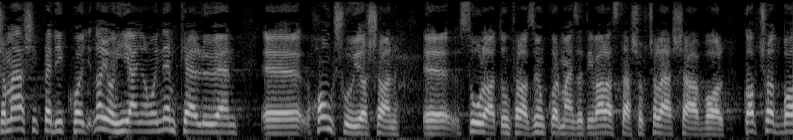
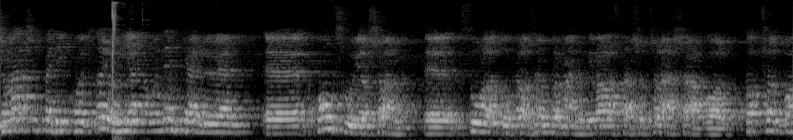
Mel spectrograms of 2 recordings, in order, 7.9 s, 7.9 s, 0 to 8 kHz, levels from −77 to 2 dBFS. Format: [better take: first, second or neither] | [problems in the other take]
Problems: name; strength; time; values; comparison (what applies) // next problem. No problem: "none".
first | background sound (Shatter); 16 dB below the speech // room echo; dies away in 2.2 s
